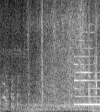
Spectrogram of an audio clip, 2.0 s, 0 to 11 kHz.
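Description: A Pentastar 3.6 V6 in a 2016 Dodge Grand Caravan starting up. About one and a half seconds in, the level rises as it catches, and the dashboard warning chime starts dinging. The engine is setting a P0018 cam-crank correlation code, with the bank 2 exhaust cam reading about 22 degrees off, yet it runs fairly smoothly.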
